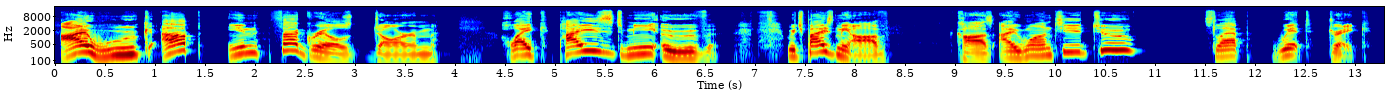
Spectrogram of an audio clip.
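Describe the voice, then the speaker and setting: A man hosting a podcast, giving a theatrical comic reading of fan fiction and halting over odd words. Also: a little high, wildly swooping pitch, no echo, clean studio sound. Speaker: podcast host and narrator.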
